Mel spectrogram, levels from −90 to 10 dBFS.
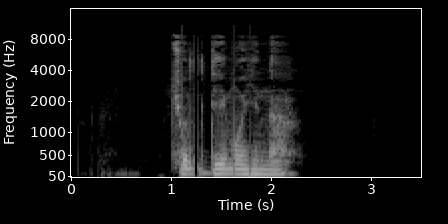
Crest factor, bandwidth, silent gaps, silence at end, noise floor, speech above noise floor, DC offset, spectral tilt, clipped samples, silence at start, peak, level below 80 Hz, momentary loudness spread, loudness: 22 dB; 9.4 kHz; none; 1.25 s; -66 dBFS; 37 dB; under 0.1%; -6 dB/octave; under 0.1%; 1 s; -12 dBFS; -50 dBFS; 9 LU; -31 LUFS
